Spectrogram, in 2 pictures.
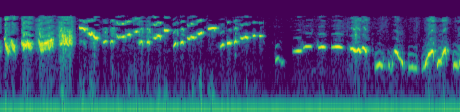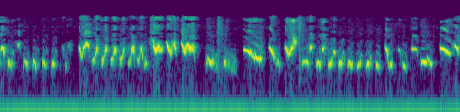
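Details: Medan white-rumped shama in full, energetic song: a high rapid rattle of bright notes, then long runs of quick repeated whistled notes and slurs that drop and rise, nearly continuous for over ten seconds.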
